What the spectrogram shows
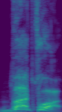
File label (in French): Heavy melee dare, fr; Bats-toi !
